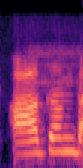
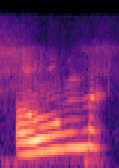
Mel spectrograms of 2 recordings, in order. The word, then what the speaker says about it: Ogam: Ogam, O-G-A-M. Is that how you pronounce it? – Oh, yeah. Well, yeah, it looks like Ogam, but I think it's pronounced Om or Ogam. – Okay. – It really depends on who you ask, and also too, you know, holding no judgment, because I butcher words all the time.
